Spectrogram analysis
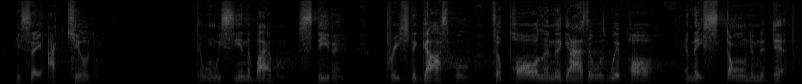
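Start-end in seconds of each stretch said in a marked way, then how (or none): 0.6-1.3 tearful, tear-filled voice. Imagining the Apostle Paul answering about Stephen: imitating Paul in tears. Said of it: "With tears in his eyes".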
